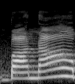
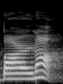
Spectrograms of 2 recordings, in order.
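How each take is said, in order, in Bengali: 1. এটা 'n'-এর আগে 'r' ছাড়া বলা হয়। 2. এটা 'n'-এর আগে 'r' দিয়ে বলা হয়। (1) "বানা বলা যাবে না"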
